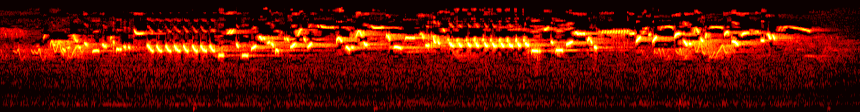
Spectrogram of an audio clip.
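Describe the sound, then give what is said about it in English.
A winter wren sings its flute-like song: a long, high, rapid cascade of bright trills and twittering notes that runs almost unbroken for about eight seconds, clear and alone. “Let's let everybody listen to this beautiful flute-like sound of the winter wren.”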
